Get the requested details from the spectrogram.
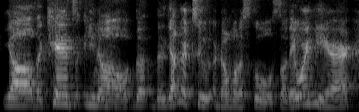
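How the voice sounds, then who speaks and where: Her voice mid-range and fairly bright, a Boston woman who has five children streams live from her room at home at a moderate pace. She's casual and upbeat, laughing frequently and calling viewers "you guys," in an echoey room.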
